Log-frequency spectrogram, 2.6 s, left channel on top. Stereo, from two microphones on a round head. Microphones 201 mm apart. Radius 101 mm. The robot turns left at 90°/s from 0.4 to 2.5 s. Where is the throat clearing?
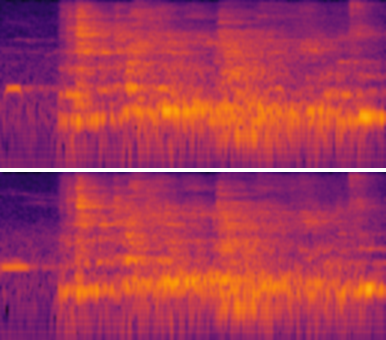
10° left, 1.8 m; by 2.5 s straight behind, 1.8 m.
